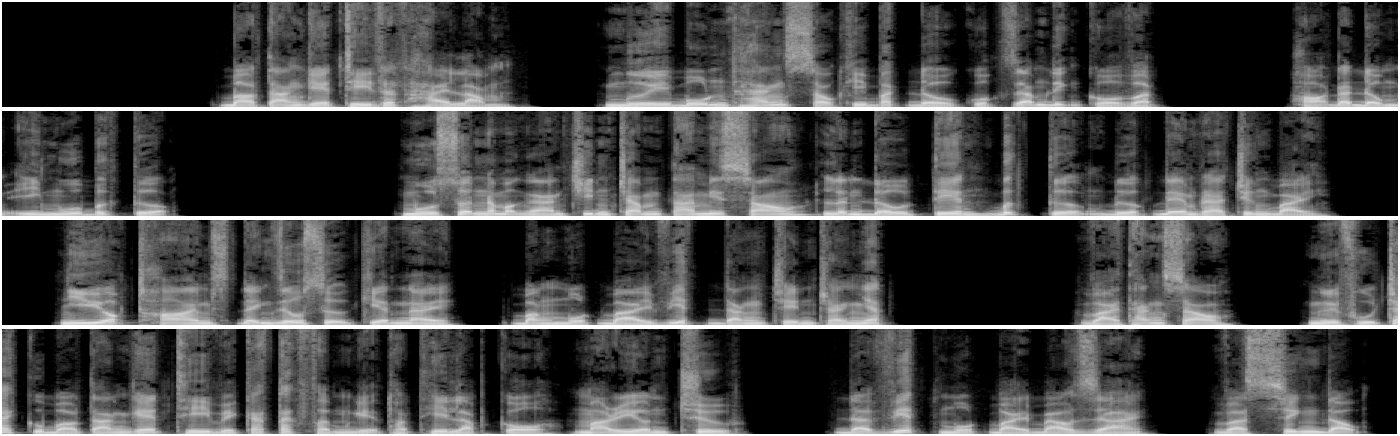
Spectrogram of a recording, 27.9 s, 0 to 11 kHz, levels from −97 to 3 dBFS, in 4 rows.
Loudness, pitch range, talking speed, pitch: -15 LUFS, 90-125 Hz, 180 wpm, 105 Hz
